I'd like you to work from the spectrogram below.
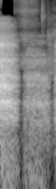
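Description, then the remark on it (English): A person imitates rapid, heavy gasping for breath, as after getting out of water, with loud breathy bursts at the start and end and a strained inhale between them. “Yeah, I remember that I got out and I literally started breathing like...”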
